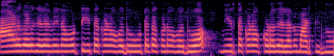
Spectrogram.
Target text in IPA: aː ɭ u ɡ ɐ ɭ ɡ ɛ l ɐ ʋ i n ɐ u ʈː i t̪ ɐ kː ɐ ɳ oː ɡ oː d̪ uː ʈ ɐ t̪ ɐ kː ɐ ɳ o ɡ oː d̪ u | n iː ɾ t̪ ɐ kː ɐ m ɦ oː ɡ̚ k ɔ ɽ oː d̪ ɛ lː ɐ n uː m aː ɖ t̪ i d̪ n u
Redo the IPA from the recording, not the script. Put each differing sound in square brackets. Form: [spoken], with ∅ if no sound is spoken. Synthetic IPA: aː ɭ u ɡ ɐ ɭ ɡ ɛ l ɐ ʋ i n ɐ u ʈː i t̪ ɐ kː ɐ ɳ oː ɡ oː d̪ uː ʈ ɐ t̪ ɐ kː ɐ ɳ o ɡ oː d̪ u | n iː ɾ t̪ ɐ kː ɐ [ɳ] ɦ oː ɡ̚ k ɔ ɽ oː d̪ ɛ lː ɐ n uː m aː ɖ t̪ i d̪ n u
